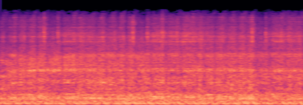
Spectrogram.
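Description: Death metal band playing live through a stage PA: loud, dense distorted guitar and bass over fast, continuous drumming.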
